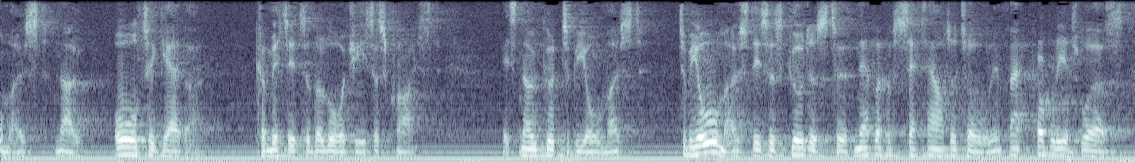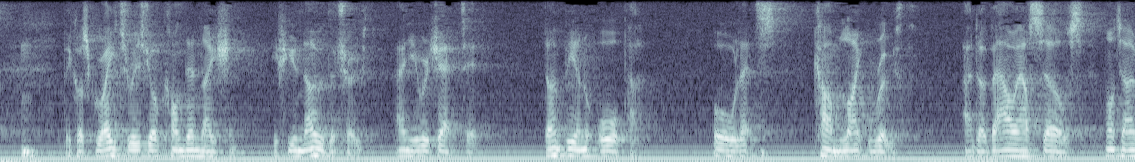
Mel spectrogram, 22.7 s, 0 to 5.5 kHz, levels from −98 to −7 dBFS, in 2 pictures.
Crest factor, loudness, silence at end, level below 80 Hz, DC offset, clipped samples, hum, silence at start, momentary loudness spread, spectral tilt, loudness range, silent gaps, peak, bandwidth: 16 dB; -17 LUFS; 0 s; -24 dBFS; under 0.1%; under 0.1%; 50 Hz at -25 dBFS; 0 s; 13 LU; -7 dB/octave; 4 LU; none; 0 dBFS; 5.4 kHz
